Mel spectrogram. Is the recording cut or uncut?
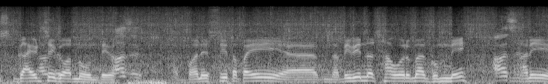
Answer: uncut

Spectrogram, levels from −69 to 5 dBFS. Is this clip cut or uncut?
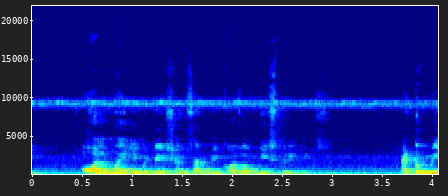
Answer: uncut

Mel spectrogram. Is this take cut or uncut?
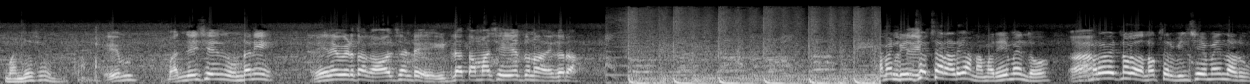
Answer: cut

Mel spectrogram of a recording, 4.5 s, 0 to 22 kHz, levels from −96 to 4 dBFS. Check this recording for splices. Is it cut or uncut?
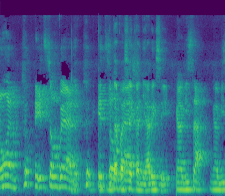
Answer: cut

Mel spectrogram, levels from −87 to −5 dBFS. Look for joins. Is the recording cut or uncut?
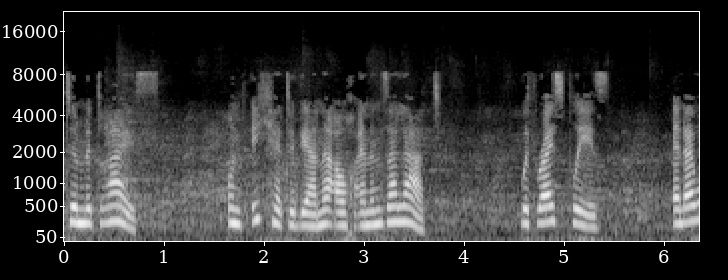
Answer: uncut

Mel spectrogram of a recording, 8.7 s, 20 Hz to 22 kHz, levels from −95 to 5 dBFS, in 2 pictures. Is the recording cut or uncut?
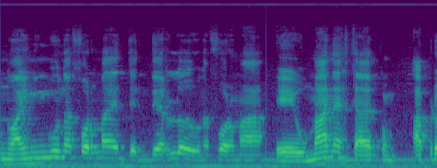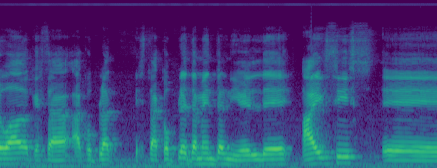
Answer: cut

